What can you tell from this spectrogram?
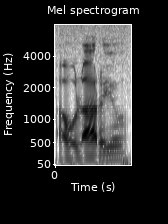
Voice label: "aularia", gasconha

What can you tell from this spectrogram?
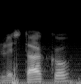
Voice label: "estaca", gasconha

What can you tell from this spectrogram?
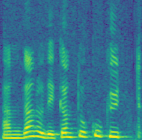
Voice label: "and cantacocut", gasconha

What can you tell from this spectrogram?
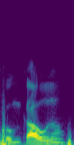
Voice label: "foncauda", gasconha

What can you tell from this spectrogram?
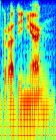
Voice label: "gradinha", Gascon

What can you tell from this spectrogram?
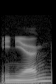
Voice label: "inian", gasconha

